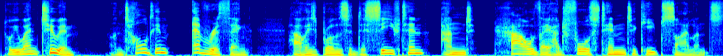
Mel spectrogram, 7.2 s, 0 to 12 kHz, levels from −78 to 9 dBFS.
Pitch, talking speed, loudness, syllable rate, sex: 130 Hz, 200 wpm, -21 LUFS, 5.8 syllables/s, male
